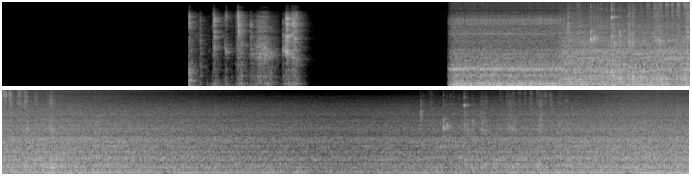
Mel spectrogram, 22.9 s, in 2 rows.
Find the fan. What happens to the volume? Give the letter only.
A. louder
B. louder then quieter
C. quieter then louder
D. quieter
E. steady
C.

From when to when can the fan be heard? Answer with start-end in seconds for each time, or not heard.
7.4-22.8.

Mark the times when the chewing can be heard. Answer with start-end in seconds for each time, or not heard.
3.1-5.0, 9.4-12.4, 18.4-20.9.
